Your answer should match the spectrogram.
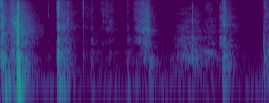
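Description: Hand-held oracle cards being shuffled, the riffling dying away right at the start, then a few soft flicks and slides as cards are handled and drawn from the deck.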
